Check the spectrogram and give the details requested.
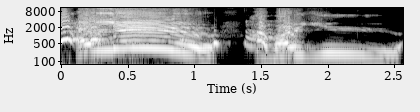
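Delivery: over-enunciated, very slow, swooping, theatrical, "you" drawn out. Mocking how a wrestler talks in promos now: imitating Mercedes Moné, over-enunciated. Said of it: "she's like George Takei".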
